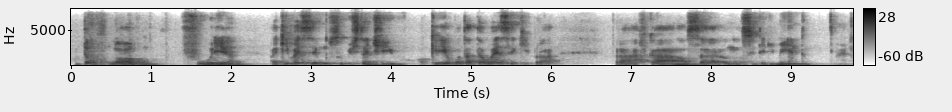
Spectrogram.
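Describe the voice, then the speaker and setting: A man of middle pitch walks through an exam-prep grammar lesson, patiently explaining and checking in with the listener. His voice sounds roomy and slightly dull, as if recorded lo-fi in an echoing room. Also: normal speed, darkish tone. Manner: explanatory, frequent tag questions. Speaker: teacher.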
